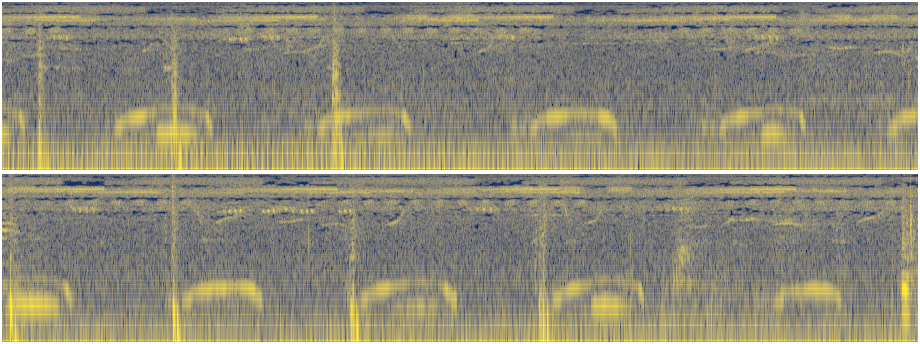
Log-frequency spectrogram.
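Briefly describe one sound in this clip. A kitten mews repeatedly.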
